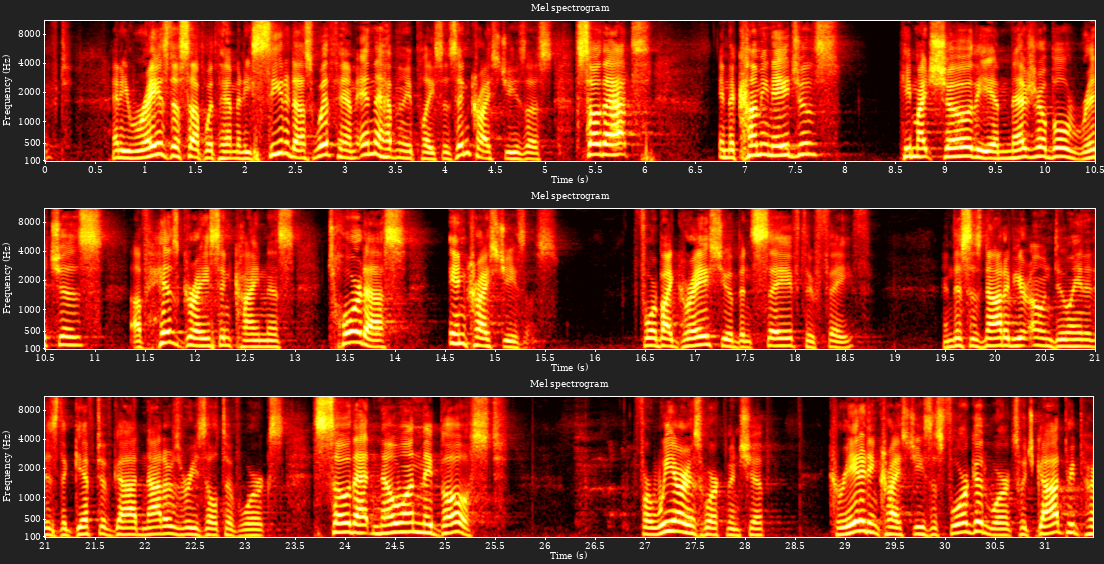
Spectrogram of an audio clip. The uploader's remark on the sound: At the June 11, 2023 Sunday morning services of Boca Raton Community Church in Boca Raton, Florida.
